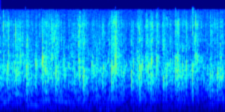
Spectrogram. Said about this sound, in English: Can we clap our hands unto the Lord and give him praise?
